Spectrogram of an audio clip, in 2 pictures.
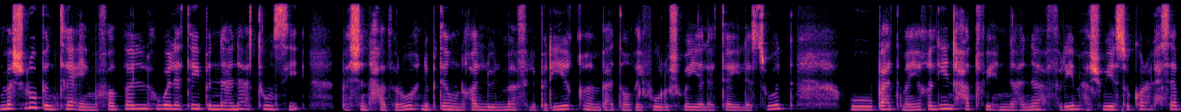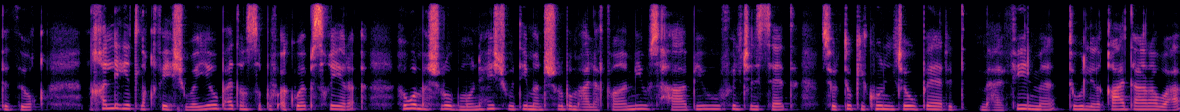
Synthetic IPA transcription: ʔɪlmæʃɾuːbɪnt̪ʰaːʕilmʊfɑðˤːɑlhʊwːælæt̪æːjbɪnːaʕnaʕt̪ːuːnsi | b̥æʃnħɑðˤːɾuːhnɪbd̪awnɣælːulmaːfilbɾiːqmɪmbaʕd̪nðˤiːfuːluʃwajːalæt̪æːjlʔæswæd̪wbaʕd̪mæjɪɣlinħɑt̪ˤːfiːhɪnːaʕnaːʕfɾiːmʕaʃwajːasʊkːɾˤʕalaħsæːbɪðːuːqnxælːijət̪ˤlɑqfiːhʃwajːawbaʕd̪ansˤɨbːufiʔakwaːbsˤɣiːɾahʊwːæmæʃɾuːbmʊnʕəʃwd̪iːmanɪʃɾɪbhʊmʕalafɑːmiwsˤħɑːbiwfilʒɪlsæːt̪siɾt̪uːkjkuːnɪld͡ʒawːbæːɾɪd̪maʕafiːlmat̪walːilqɑʕd̪aɾˤɑwʕa

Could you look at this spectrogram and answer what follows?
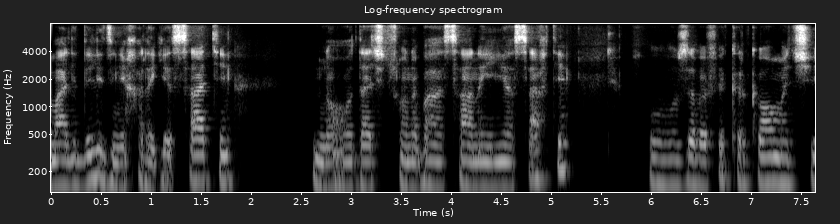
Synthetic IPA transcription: mɑlid̪əlid͡zinexalakjḛsɑt̪ʰi | nod̪ɑt͡ʃe̥t͡sonabaːsɑnajjɑsaxt̪̚i | xozəbafɪkɾkʰawəmat͡ʃe

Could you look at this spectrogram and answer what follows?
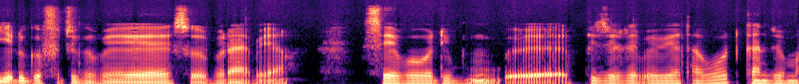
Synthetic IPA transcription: jiɗuɡofid͡ʒiɡɔbɛsobiɾa̰ɓɛ̰ja̰m | sɛjbɔwodi | pid͡ʒiɾdɛɓɛwiatawodi̥kand͡ʒɔm

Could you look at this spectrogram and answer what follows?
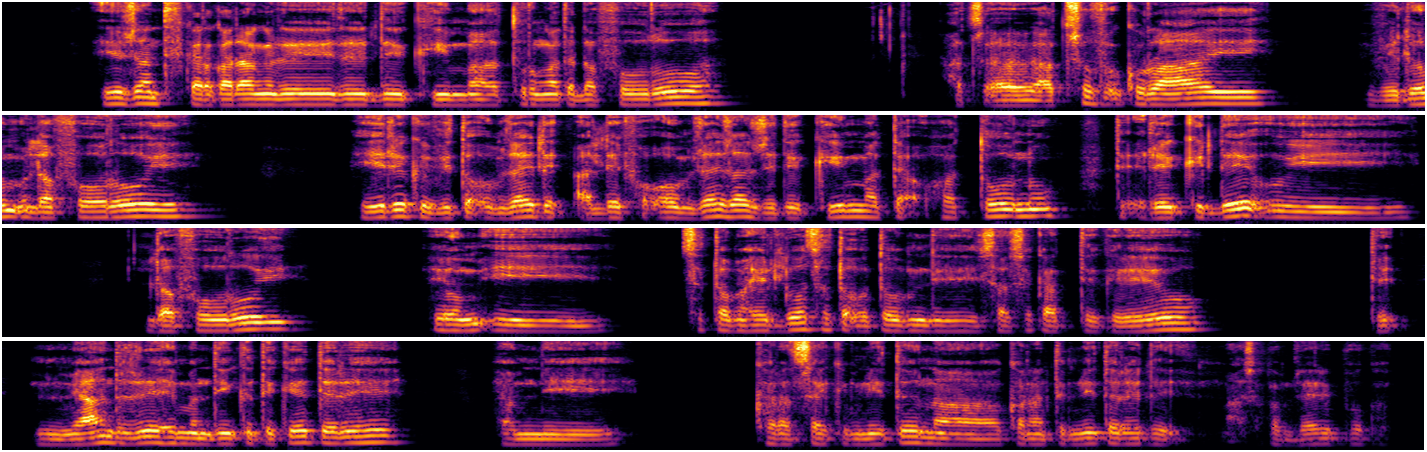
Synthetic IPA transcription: izanit̪ifi̥kʲaɾakaɾaŋalelelekʰimat̪uɾuŋat̪alafoɾua | aat̪u̥sufikuɾai | veloamilafoɾui | iɾekivit̪aamizajleʔa̰lefaʔoamizajzanizelekimət̪ehat̪unud̪̥eɾekileui | lafuɾuj | eomii | t͡sat̪amaɦeɾluat͡sat̪aut̪oaminisasakat̪̚d̪ekiɾeu | d̪̥e | mianɖ͡ʐiɾeɦemand̪iŋkid̪eked̪eɾeɦe | amini | kaɾansajkiminit̪ewnakaɾant̪iminit̪aɾehlemasḁkamizajɾebukḁ

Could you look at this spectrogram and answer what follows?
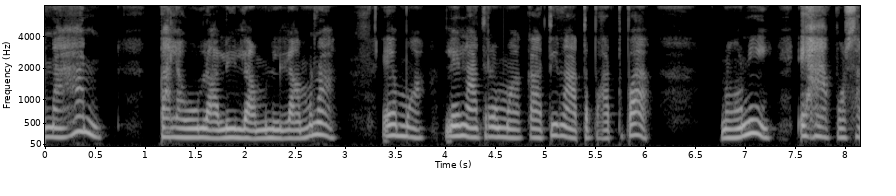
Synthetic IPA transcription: naɦan | kalaulalilamnilamana | emoa | lenatɾemoakatinatapatapa | no̞nieɦaposa

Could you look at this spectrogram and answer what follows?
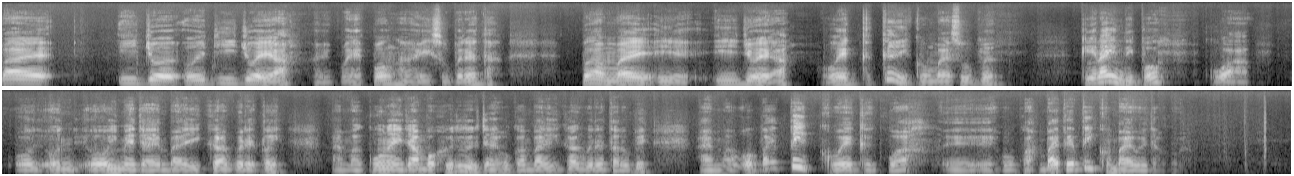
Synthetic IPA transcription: mbae | ioid͡ʒoea | epõŋhaɦeisupeɾet̪̬a | kwambae | id͡ʒoea | oekɨkɨɾikombaʔe̞supe | kĩɾãj̃nd̪ipo̞ | kʷa | oĩmẽd͡ʒaembaeikaɡwiɾet̪õj̃ | haẽmãkuɾ̃ãĩd͡ʒambohɨɾɨɾɨd͡ʒaehokʷambaeikawʷiɾet̪aɾup̬ihaemãopaet̪ekʰoekɨkʷaehokʷambaʔet̪et̪ikʰombaeoed͡ʒake

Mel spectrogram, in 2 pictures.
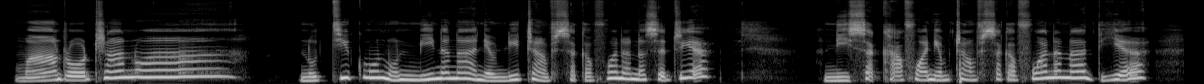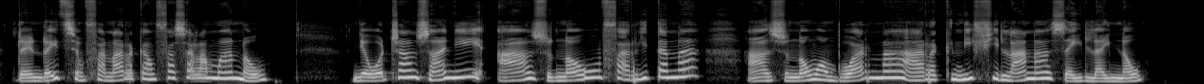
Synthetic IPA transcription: maɳɖ͡ʐawaʈ͡ʂanua | nut̪ʰikununiminanəanaminiʈ͡ʂanfi̥sakafuananəsaʈ͡ʂiə | nisakʰafuanamiʈ͡ʂanfi̥sakafuananəd̪iə | ɳɖ͡ʐajɳɖ͡ʐajt͡simifanaɾakamifasalamanaw | niawaʈ͡ʂanuzaniazunawfaɾit̪anəazunawambuaɾinəaɾakinifilanəz̥ajilajnaw

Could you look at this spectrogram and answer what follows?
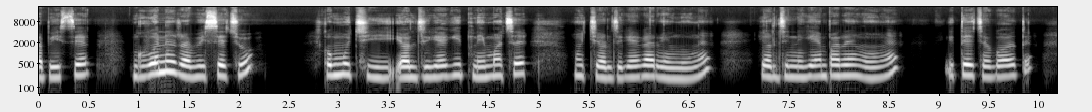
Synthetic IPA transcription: apisɛk̚ | ŋɡukoneɾapiset͡ʃu | komut͡ʃijɔlt͡ʃikɛkitneimat͡ʃe | mut͡ʃijɔlt͡ʃikɛkaɾɪŋuŋɛ | jɔlt͡ʃinikɛmbaɾɛŋuŋɛ | itet͡ʃɛkɔtɪ

